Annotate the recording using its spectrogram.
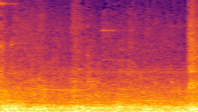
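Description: Steady low rumble of restaurant room noise, with no single clear event.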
